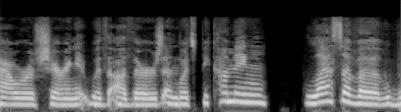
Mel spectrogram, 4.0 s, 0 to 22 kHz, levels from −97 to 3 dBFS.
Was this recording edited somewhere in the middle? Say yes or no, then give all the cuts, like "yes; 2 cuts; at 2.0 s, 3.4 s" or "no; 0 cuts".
yes; 1 cut; at 1.8 s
